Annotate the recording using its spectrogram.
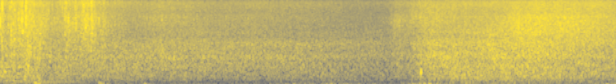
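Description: Sea waves washing in as a steady rush, swelling louder about four seconds in. The last ring of a music hit fades out in the first second.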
